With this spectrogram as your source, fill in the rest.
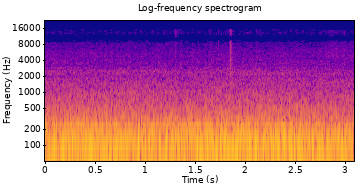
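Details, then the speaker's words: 1993 Ford F-350 crew cab long bed on its first drive after sitting 10 years, with new fluids, battery, gas and tires, at about 45 mph: even low rumble and tire noise, no knocks or whines; slight exhaust leak audible underneath; normal driving. "A little bit of an exhaust leak, you can hear it down there, but it's not bad."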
